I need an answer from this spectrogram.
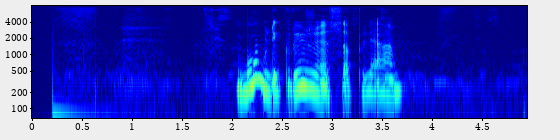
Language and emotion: Russian, sad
